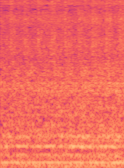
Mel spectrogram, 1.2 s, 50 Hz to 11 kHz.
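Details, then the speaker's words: Warm Atomic 4 inboard boat engine idling, pumping cooling water out well, at 40 psi oil pressure; a steady, even, smooth low rumble with no knocks or misses. It sounds much better. "oh she just sounds so much better carrying a good 40"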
